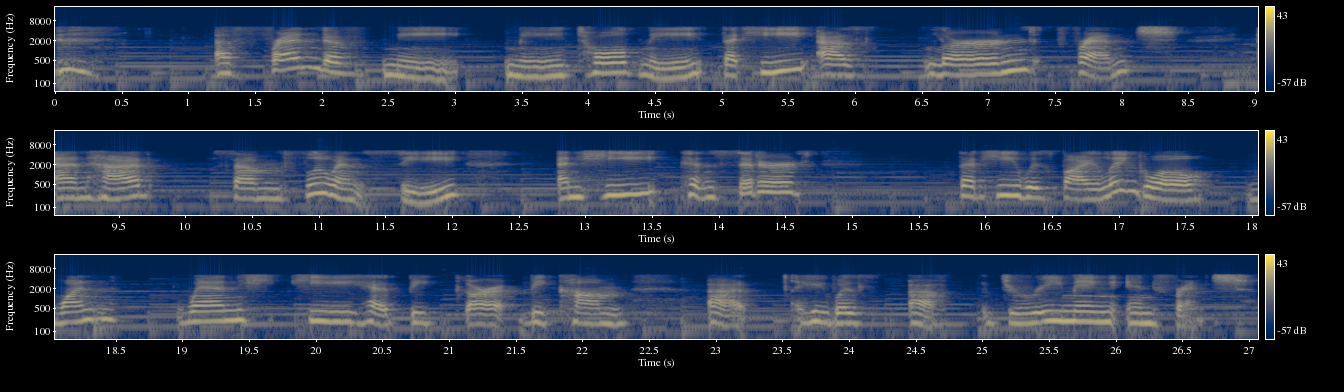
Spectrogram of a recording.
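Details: Broca's aphasia after stroke injuring the Broca region of the brain; choppy, garbled, unfluid speech with word-finding difficulty.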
